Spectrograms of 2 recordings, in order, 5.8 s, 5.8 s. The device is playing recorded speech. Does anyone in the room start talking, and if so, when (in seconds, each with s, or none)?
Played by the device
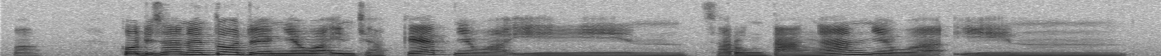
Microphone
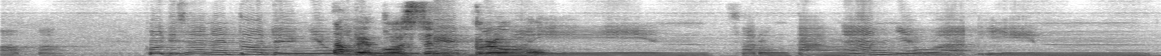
1.6 s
